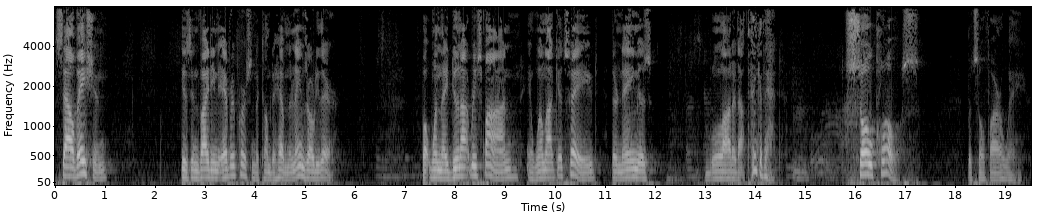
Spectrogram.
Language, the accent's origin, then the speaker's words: English; New England, United States; And I'm a Yankee, I'm from New England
